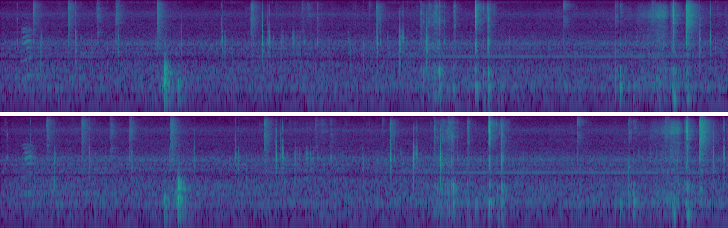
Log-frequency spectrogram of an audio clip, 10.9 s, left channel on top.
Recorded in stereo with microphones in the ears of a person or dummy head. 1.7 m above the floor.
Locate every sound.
0.3 s a child speaking: 55° left (ahead or behind), 3.5 m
